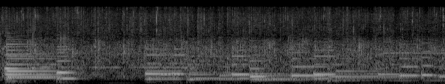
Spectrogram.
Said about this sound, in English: Clap your hands to the Lord and give him praise.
